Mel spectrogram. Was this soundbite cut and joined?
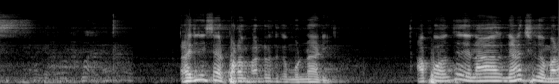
yes; 1 cut; at 1.3 s

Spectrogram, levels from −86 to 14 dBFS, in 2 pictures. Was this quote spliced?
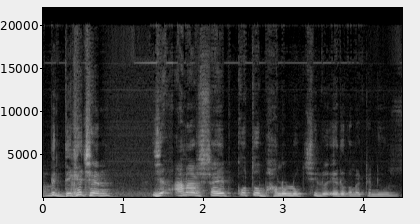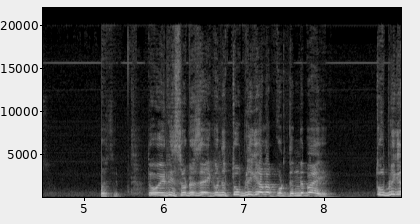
yes; 1 cut; at 5.2 s

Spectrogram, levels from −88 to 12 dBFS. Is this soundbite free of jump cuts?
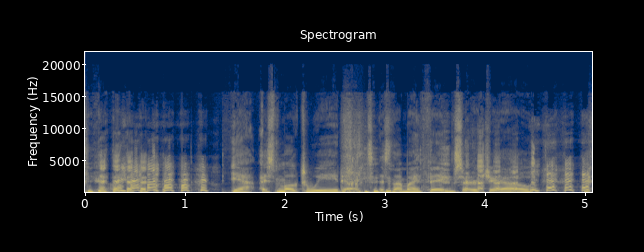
no; 1 cut; at 1.4 s

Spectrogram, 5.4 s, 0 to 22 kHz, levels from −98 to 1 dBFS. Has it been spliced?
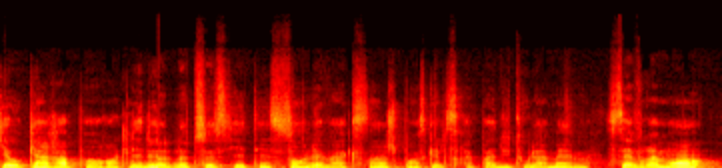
yes; 2 cuts; at 1.2 s, 4.4 s

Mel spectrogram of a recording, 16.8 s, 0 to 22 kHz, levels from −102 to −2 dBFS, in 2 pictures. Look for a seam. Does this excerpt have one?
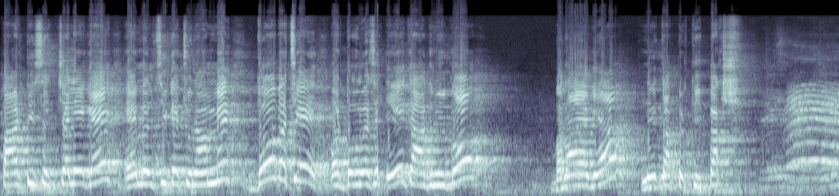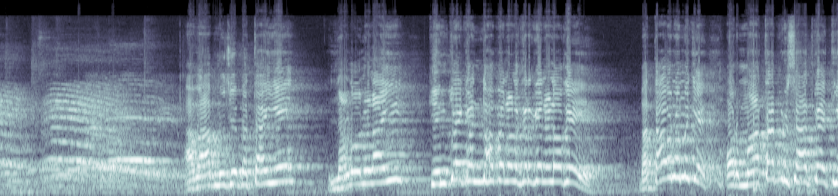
no; 0 cuts

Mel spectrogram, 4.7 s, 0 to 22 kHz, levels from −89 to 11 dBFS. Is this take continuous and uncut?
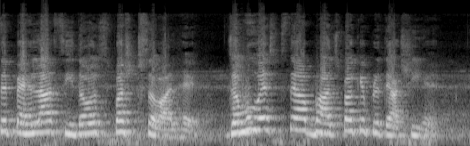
yes; 0 cuts

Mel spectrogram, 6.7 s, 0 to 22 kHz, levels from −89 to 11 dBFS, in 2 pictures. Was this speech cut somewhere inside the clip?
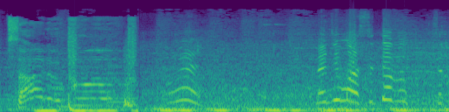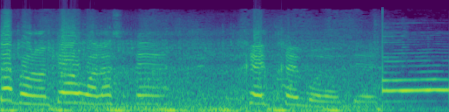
yes; 1 cut; at 1.1 s

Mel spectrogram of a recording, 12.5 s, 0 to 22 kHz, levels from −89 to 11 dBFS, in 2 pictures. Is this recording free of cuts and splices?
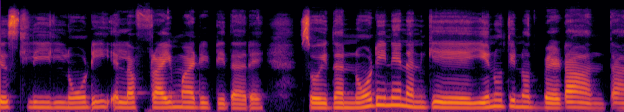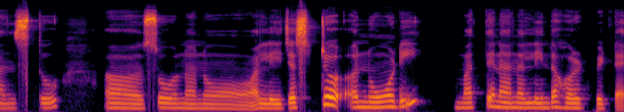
yes; 0 cuts

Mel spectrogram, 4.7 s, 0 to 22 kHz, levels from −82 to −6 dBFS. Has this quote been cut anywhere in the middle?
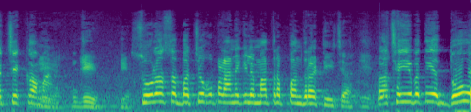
yes; 2 cuts; at 1.2 s, 3.8 s

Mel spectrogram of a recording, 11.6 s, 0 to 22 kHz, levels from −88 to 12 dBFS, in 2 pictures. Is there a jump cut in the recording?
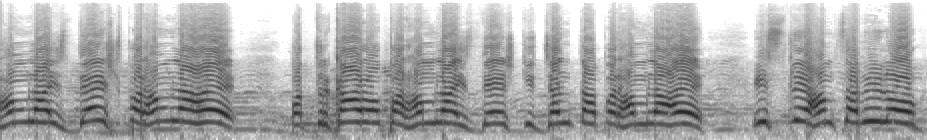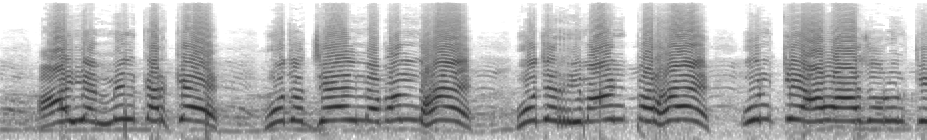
no; 0 cuts

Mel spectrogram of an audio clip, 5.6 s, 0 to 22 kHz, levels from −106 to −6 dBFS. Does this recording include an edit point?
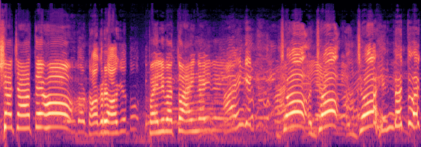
yes; 1 cut; at 1.8 s

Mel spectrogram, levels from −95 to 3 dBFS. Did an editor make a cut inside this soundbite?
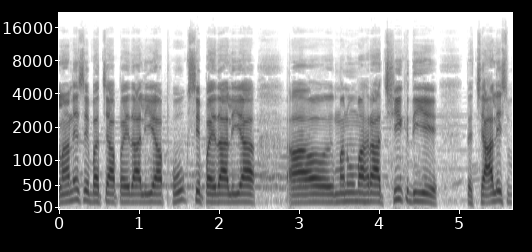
no; 0 cuts

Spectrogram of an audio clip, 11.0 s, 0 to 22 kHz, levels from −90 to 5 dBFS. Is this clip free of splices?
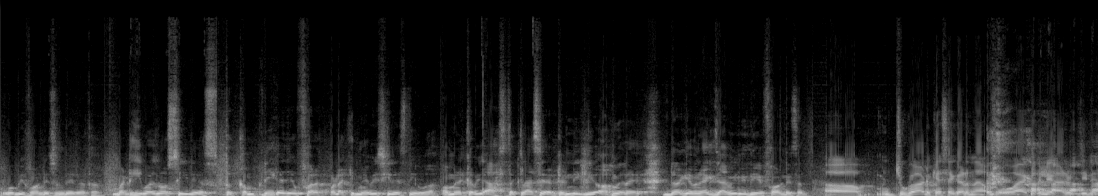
no; 4 cuts; at 1.0 s, 2.1 s, 4.4 s, 8.1 s

